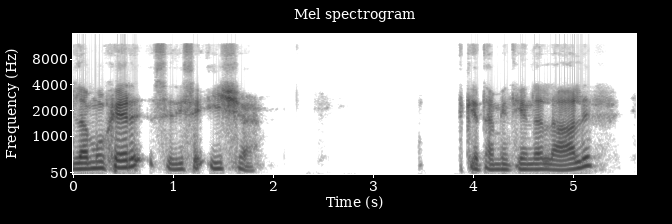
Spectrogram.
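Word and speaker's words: אִישׁ: Y aquí vemos cómo se escribe la palabra hombre. En hebreo se dice ish.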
